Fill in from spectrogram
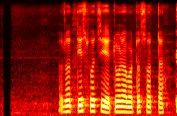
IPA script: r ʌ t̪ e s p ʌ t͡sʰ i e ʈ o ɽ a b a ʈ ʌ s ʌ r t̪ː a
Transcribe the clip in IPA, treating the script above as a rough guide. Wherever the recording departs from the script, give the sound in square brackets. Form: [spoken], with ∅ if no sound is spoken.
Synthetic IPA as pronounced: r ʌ t̪ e s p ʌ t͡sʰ i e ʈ o ɽ a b a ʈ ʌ s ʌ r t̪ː a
